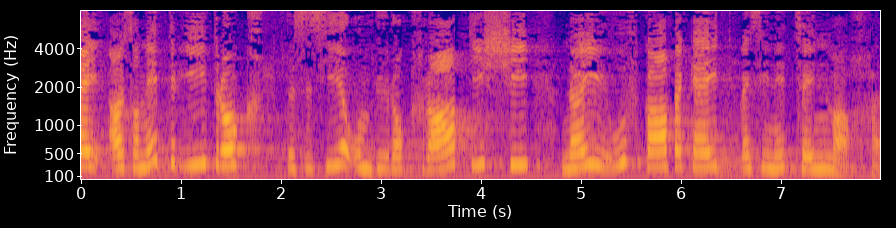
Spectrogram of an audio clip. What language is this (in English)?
Swiss German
